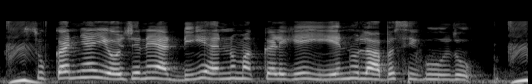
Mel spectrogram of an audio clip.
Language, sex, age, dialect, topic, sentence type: Kannada, female, 18-24, Northeastern, banking, question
